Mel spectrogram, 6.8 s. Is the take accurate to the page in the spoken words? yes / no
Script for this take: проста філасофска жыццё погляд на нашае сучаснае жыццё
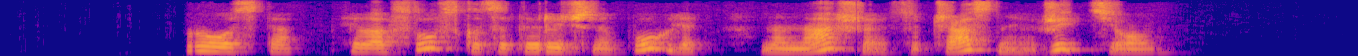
no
